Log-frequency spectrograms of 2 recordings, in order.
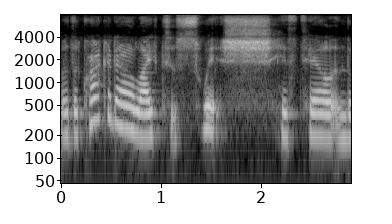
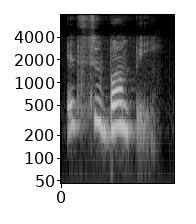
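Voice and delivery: higher, complaining little ladybug; a small bug fretting, pitched up; 6 semitones higher than usual. A narrator's reading. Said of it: "cried the lazy ladybug".

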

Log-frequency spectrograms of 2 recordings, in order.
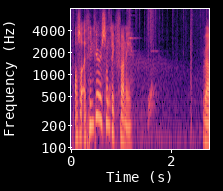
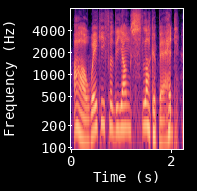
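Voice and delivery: put-on Beetle's posh English accent, lightly done; 3 semitones higher, 3 dB louder than usual. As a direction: roll out slugabed in a mild English accent. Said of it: "I gave him an English accent".

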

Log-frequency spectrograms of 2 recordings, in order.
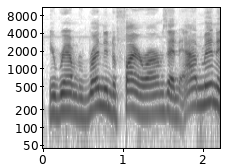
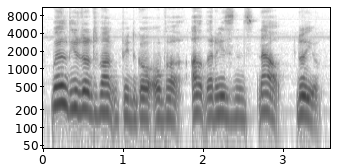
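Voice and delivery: phlegmatic. A narrator's reading. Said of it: "said Mycroft phlegmatically".

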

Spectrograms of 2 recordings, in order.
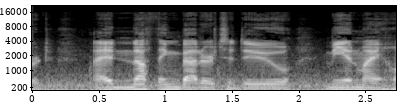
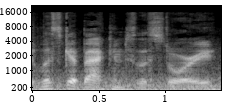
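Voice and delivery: ordinary talk

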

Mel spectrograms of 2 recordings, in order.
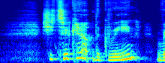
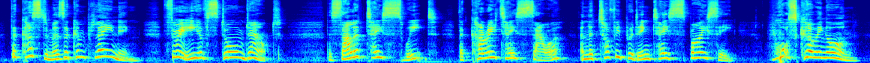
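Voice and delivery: raised, urgent report; agitated complaint; 6 semitones higher, 4 dB louder than usual. Acted. Waiter rushing back to the chefs, agitated. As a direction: burst in with bad news.

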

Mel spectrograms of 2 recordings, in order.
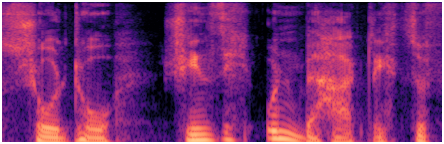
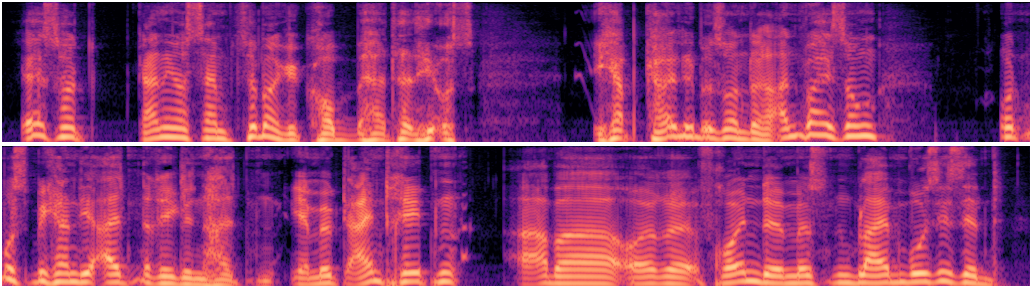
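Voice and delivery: high, loud stubborn porter voice; a guard who won't budge; gruff gatekeeper; 9 semitones higher, 4 dB louder, faster than usual. Acted. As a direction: doorman refusing, loud and high. McMurdo insists on rules.

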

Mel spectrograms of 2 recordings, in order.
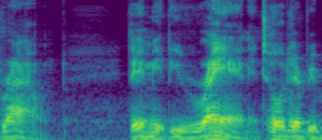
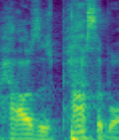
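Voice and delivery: mock disbelief; 6 semitones higher, 6 dB louder than usual. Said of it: "and I was like".

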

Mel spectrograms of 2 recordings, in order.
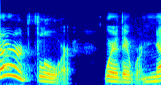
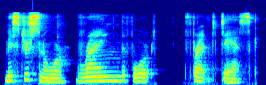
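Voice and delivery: usual speaking voice

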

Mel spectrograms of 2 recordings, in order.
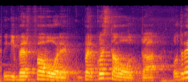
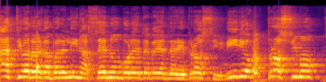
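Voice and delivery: YouTuber outro; 7 semitones higher, 5 dB louder than usual. Acted.

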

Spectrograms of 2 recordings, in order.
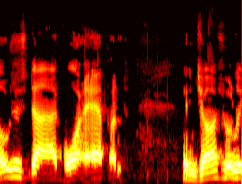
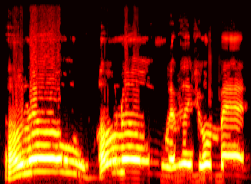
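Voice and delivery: mock panic; 10 semitones higher than usual. Teacher acting out a panicked person, mock dismay. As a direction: act out being dismayed and frightened.

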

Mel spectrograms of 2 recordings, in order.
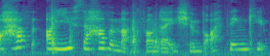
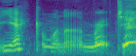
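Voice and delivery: higher, smug mock bragging; mock show-off; 9 semitones higher than usual. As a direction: play a pretend rich show-off. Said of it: "trying to be like".

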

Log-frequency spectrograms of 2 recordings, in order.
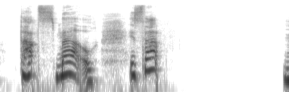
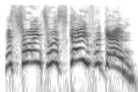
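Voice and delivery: high urgent yell that it's escaping; alarmed shout; 13 semitones higher than usual. Acted. Companion alerting the party, alarmed high shout. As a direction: shout the warning to the whole party.

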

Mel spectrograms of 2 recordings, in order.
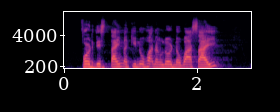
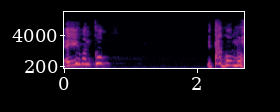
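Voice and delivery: puzzled husband; 9 semitones higher than usual. Acted. Husband answers wife about gold.

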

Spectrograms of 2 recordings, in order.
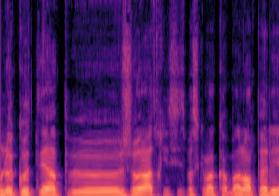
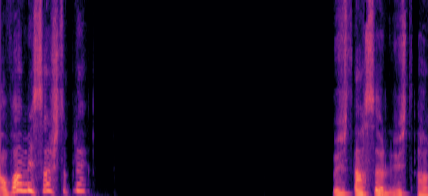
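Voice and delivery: suppliant; 6 semitones higher than usual. Real, not acted. Implores chatter to send message.

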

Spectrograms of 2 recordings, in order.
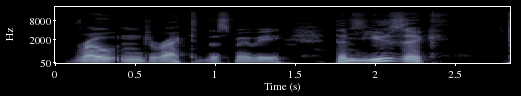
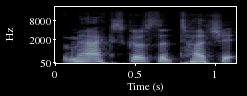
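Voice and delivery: ordinary delivery

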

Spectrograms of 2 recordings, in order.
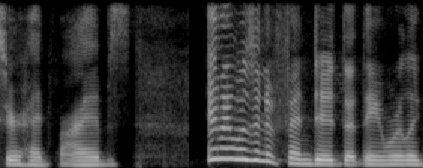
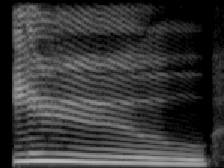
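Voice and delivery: mock disgust; 4 semitones higher, 4 dB louder than usual. Strangers react to the meat pie.

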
